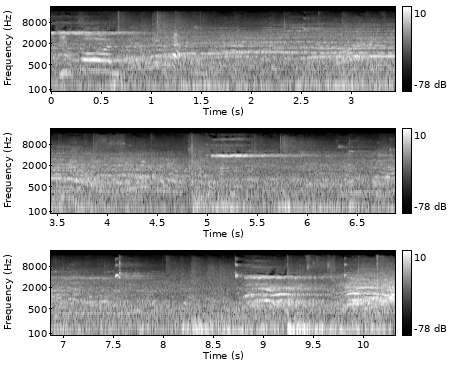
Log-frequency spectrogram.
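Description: Sneakers squeak sharply on the wooden floor.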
